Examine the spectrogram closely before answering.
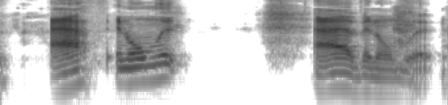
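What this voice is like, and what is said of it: Put-on funny regional accent. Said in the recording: “talk a little bit funny ... can only do one accent, and he can only say one thing in that accent ... Of the accent”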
